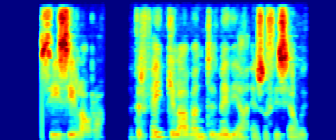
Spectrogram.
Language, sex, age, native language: Icelandic, female, 50-59, Icelandic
